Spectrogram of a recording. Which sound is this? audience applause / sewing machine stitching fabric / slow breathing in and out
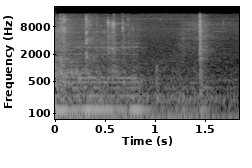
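sewing machine stitching fabric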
